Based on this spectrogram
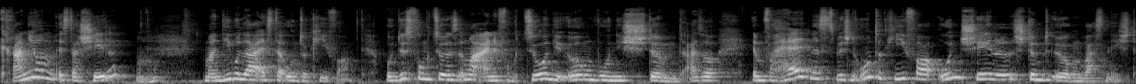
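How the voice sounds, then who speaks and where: A woman's fairly high voice swings very widely in pitch, with audible room echo and noticeable background noise. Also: moderate pace. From Saxony, near Leipzig. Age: 30s. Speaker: physiotherapist. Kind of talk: podcast interview.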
